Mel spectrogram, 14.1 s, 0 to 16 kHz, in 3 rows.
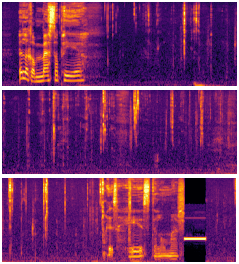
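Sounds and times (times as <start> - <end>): crawfish shells cracking: 2.0 - 12.0.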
